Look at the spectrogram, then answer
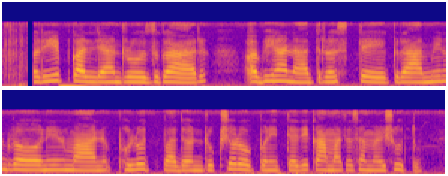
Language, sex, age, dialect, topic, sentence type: Marathi, female, 25-30, Northern Konkan, banking, statement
